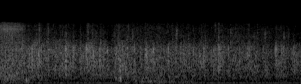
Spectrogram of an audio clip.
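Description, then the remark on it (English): An audience gives a clap offering, applauding steadily, many hands clapping in a dense, continuous wash that holds at an even level for the whole stretch, loud. “Give them a good clap offering.”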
